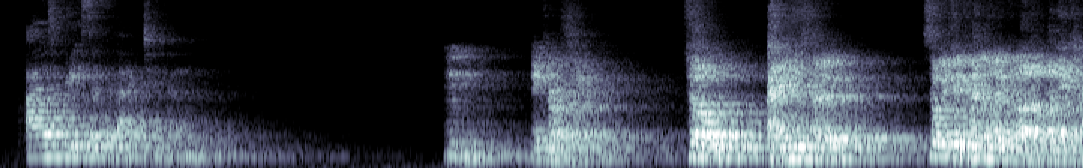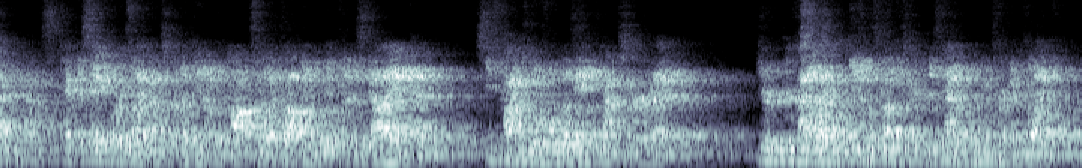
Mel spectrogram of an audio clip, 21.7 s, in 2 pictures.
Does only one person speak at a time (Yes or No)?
Yes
